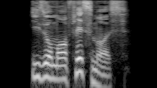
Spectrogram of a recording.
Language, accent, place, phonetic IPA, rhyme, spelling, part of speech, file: German, Germany, Berlin, [izomɔʁˈfɪsmʊs], -ɪsmʊs, Isomorphismus, noun, De-Isomorphismus.ogg
- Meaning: isomorphism (bidirectionally structure-preserving mapping)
